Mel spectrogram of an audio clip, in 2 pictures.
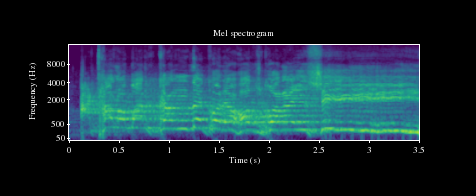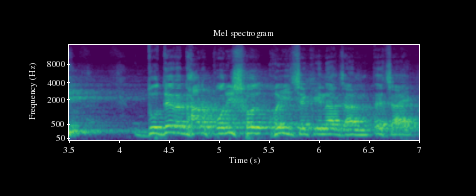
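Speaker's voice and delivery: high, ringing singsong declamation; full-force chanting sermon; impassioned preaching. Acted. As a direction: build to a long chanted wail at the end.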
